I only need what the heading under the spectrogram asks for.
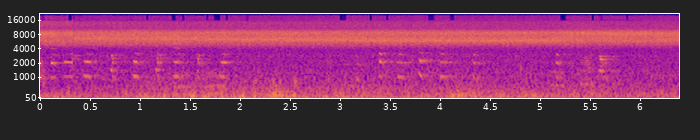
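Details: Greylag goose recorded on 21 July 2018 at Osaki Park Children's Zoo, Saitama, Japan: a quick, irregular string of clipped honking notes, some overlapping, against a constant shrill background hiss and low rumble.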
